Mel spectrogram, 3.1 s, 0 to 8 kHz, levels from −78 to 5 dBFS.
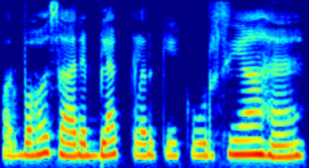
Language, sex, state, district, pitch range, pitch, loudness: Hindi, female, Jharkhand, Garhwa, 225-250 Hz, 230 Hz, -13 LUFS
